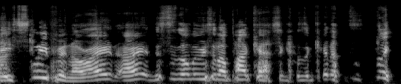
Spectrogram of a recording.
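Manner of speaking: high, loud comic protest; animated protest. Real, not acted. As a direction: push back loudly, pitched well up. Protesting requests to fetch kid.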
